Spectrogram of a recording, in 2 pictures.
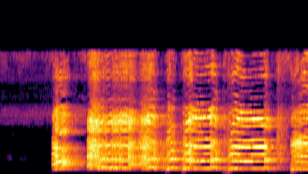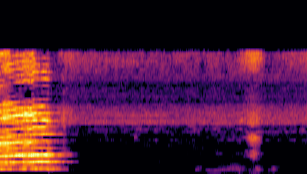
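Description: A Pelung rooster gives one long, rich crow of over three seconds, rising and wavering through several drawn-out syllables; faint chirps follow in the quiet.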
